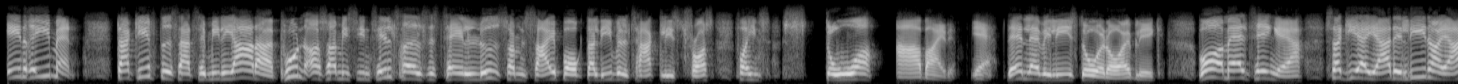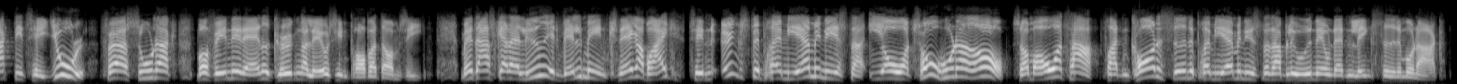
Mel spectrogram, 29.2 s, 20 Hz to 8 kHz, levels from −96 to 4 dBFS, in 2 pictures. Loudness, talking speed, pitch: -20 LUFS, 180 wpm, 245 Hz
